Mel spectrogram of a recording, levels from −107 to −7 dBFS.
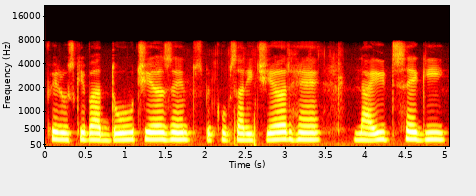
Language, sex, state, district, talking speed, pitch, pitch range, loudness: Hindi, female, Madhya Pradesh, Bhopal, 155 wpm, 195 Hz, 190-200 Hz, -13 LUFS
